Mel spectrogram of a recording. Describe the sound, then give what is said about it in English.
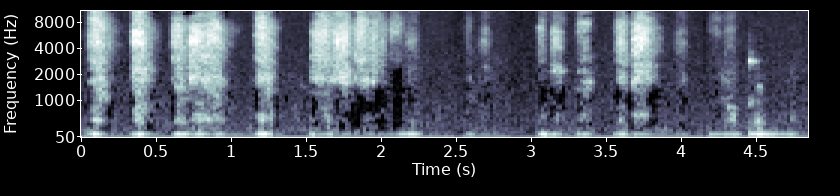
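A pen scratches across a board in quick, irregular strokes as a model is written out, a run of short raspy bursts with brief pauses between them, moderately loud and otherwise alone. “I don't know who can actually see this, like if you're listening on your phones or whatever, but I like to write out the model.”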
